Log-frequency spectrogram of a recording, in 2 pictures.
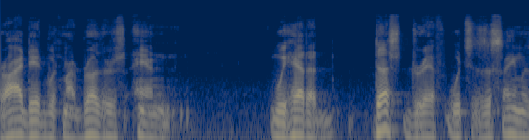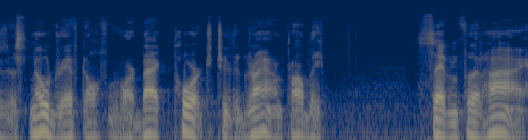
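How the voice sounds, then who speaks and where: A man's very deep, low pitch, somewhat breathy, with ordinary pitch variation, a fairly slow pace and long, frequent pauses. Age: 80s+. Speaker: elderly eyewitness. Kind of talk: oral history interview.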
